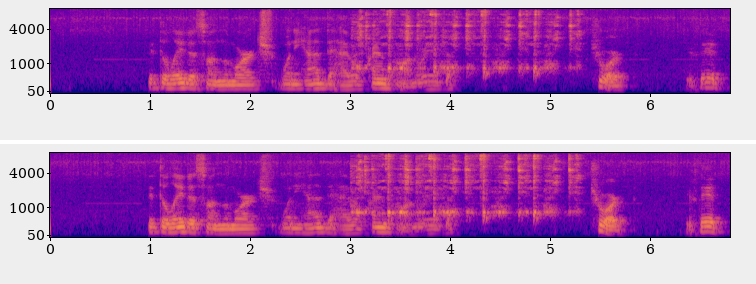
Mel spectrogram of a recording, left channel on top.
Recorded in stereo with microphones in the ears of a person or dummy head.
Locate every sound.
1.0 s a man speaking: 35° right (ahead or behind), 0.6 m; by 4.0 s 65° left (ahead or behind), 1.6 m
3.0 s cutlery clinking: 60° right (ahead or behind), 2 m
5.4 s a man speaking: 80° right, 0.7 m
